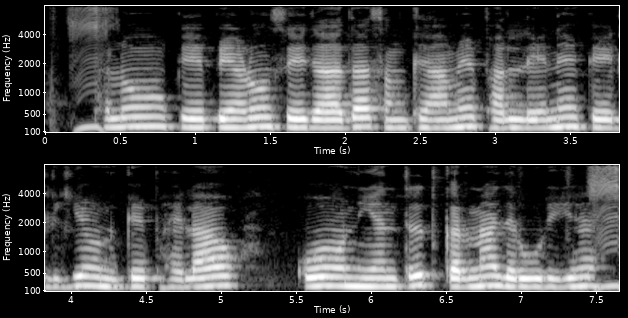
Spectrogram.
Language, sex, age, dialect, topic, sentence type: Hindi, female, 41-45, Marwari Dhudhari, agriculture, statement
